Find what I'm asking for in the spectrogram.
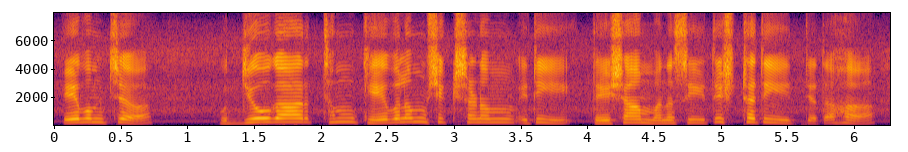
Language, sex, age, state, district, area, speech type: Sanskrit, male, 18-30, Karnataka, Dakshina Kannada, urban, spontaneous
